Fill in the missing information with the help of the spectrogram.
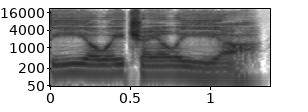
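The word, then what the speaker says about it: Eohilia: Eiohilia, pronounced Eio Hila, is the brand name for oral budesonide.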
